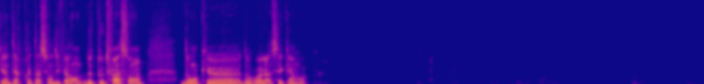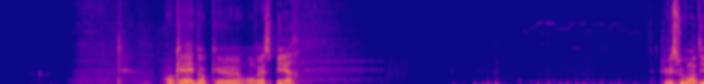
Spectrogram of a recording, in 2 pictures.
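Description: A young man speaks calmly and close to a microphone, with pauses.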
